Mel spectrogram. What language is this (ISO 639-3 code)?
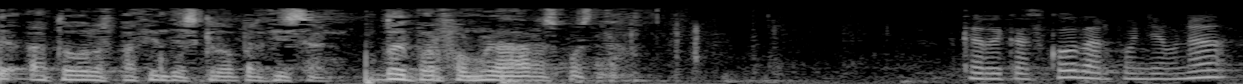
spa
